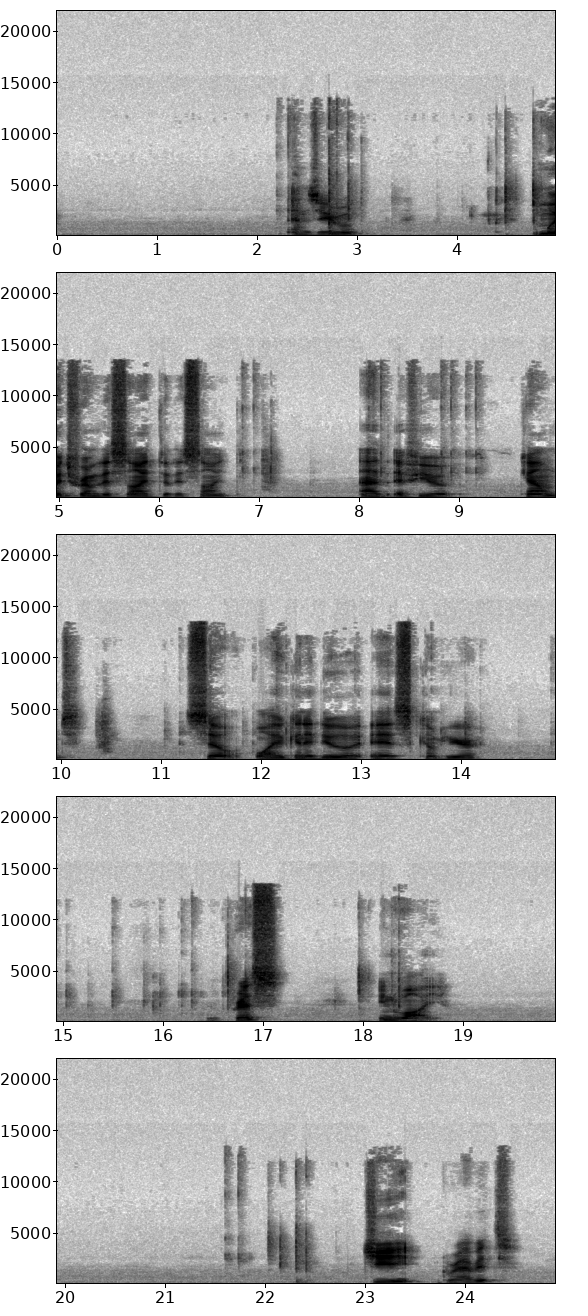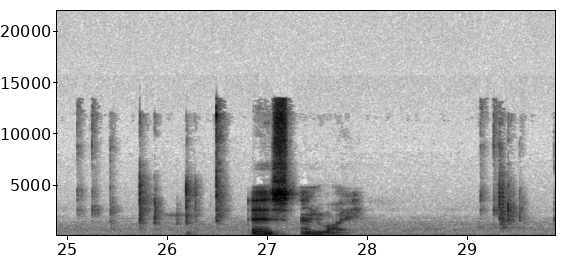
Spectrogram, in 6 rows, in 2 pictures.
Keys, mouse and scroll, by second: 2.5-4.8 drag, 4.8 g, 8.4-11.5 drag, 11.5 shift+middle click, 11.9-12.3 scroll up 1, 12.3 shift+middle click, 12.6-13.0 scroll up 1, 13.0 shift+middle click, 13.5-13.8 scroll up 1, 13.8 shift+middle click, 14.1-14.5 scroll down 3, 14.5 shift+middle click, 15.4-15.9 scroll up 1, 15.9-16.3 scroll down 3, 16.3 shift+middle click, 16.7 s, 22.4 g, 26.1 s.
